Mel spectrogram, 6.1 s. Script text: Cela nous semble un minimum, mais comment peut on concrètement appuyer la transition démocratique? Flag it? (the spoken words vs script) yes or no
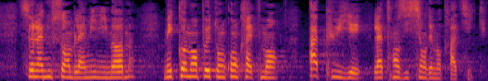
no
